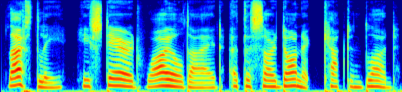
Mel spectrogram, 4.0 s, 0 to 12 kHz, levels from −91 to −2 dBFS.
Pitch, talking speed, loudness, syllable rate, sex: 210 Hz, 150 wpm, -19 LUFS, 4.2 syllables/s, female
